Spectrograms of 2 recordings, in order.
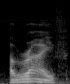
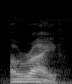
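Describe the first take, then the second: The two takes are said the same way.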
